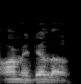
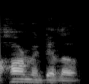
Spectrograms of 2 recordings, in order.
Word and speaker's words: armadillo: It's funny because I used to pronounce it wrong. Is an armadillo. Except I used to call him a harmadillo.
